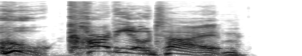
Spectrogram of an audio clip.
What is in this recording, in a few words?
Crew Follow, Male; Warframe; Railjack; Perrin Sequence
